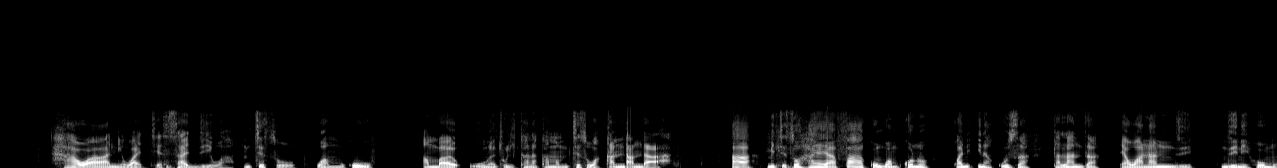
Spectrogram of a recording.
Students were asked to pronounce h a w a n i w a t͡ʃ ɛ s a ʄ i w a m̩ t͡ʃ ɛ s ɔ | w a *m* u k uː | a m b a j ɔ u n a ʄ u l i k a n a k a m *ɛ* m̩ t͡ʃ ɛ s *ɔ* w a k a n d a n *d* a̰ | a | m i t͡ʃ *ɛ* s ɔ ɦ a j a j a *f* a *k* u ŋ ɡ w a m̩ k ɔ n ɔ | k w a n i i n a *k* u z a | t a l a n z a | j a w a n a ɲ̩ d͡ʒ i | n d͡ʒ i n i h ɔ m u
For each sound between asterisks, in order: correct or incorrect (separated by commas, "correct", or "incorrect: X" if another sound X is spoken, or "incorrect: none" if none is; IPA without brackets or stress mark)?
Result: correct, incorrect: a, correct, correct, correct, correct, correct, correct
